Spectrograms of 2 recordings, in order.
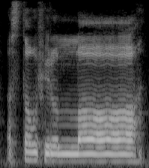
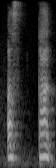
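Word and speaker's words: أستغفر الله: এখানে কাফ উচ্চারণ করবেন না। আস্তাগ আস্তাগ আস্তাগ এভাবে উচ্চারণ করবেন। তাহলে আপনি কিন্তু সহিহ শুদ্ধ করে পাঠ করতে পারবেন। আস্তাক বলবেন না।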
